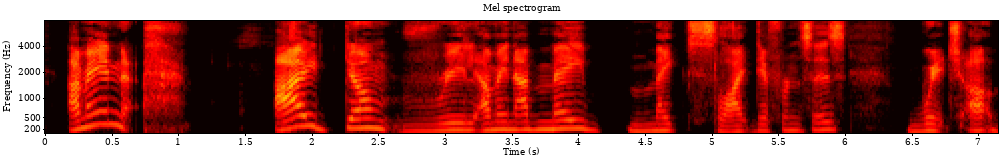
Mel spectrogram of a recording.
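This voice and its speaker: A man with a northern English accent and a high pitch, fairly slow, lively in intonation, in a dry, close sound with no echo on a very clean recording with a silent background. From northern England, Yorkshire. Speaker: podcast co-host. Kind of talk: casual chat.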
